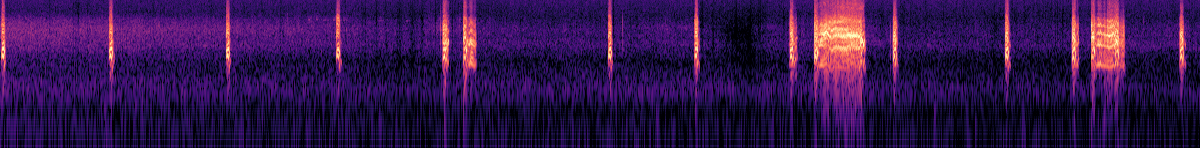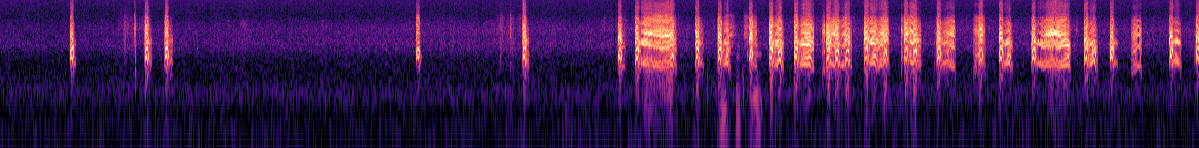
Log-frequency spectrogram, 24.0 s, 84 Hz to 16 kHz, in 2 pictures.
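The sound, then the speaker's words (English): Sharp, high bird calls from a bird being handled: sparse single chirps at first, a few louder rasping bursts, then a dense rapid run of calls toward the end. “this is bird 368 being handled.”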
